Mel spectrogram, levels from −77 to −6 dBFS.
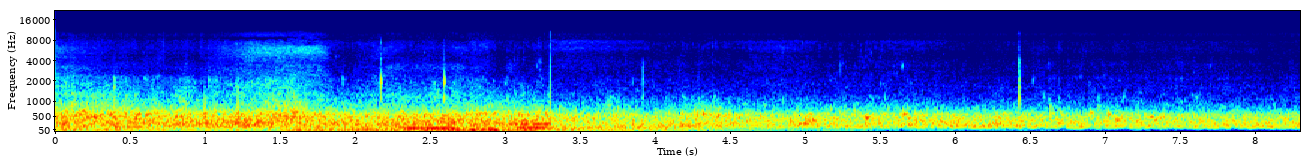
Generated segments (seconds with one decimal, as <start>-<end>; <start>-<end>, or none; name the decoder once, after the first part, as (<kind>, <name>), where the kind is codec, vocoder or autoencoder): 0.0-1.1 (autoencoder, DAC-VAE); 6.1-8.3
